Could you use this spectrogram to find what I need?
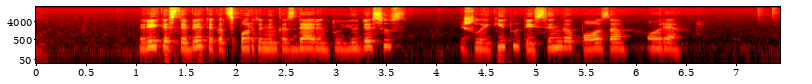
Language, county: Lithuanian, Panevėžys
